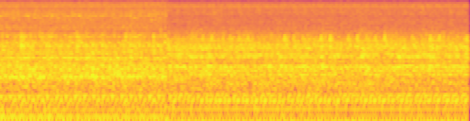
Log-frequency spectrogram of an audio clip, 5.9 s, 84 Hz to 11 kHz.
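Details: 1991 VW Jetta GL diesel after fuel filter change and priming with temporary electric pump, normal fuel line restored: catches and settles into steady even clatter at idle with no misses; fuel system primed, normal diesel idle.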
